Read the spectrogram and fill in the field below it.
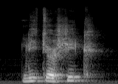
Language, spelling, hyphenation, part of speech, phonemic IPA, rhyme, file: Dutch, liturgiek, li‧tur‧giek, noun, /ˌli.tʏrˈɣik/, -ik, Nl-liturgiek.ogg
- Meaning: the theological study of liturgy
